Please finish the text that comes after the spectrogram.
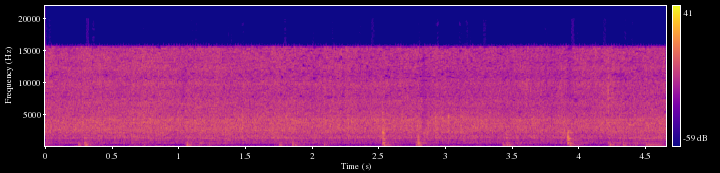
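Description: Onions fry in oil in a pan with a constant close hiss, punctuated by regular scraping clicks as they are stirred; no voices.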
